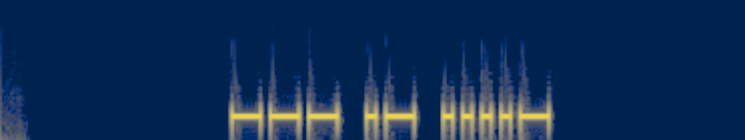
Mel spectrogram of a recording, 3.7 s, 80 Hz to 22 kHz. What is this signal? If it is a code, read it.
Morse code, heard as a keyed tone, about 25 wpm, 700 Hz. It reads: OA4
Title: USA Call Sign Prefixes - 25wpm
